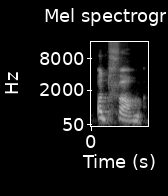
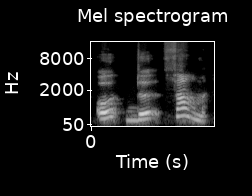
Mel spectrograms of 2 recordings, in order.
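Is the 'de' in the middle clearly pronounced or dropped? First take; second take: dropped; clear. First: The middle 'de' is swallowed in fast speech. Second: The middle 'de' is clearly pronounced. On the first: "ela come esse de no meio" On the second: "Se fala un haut de forme"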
